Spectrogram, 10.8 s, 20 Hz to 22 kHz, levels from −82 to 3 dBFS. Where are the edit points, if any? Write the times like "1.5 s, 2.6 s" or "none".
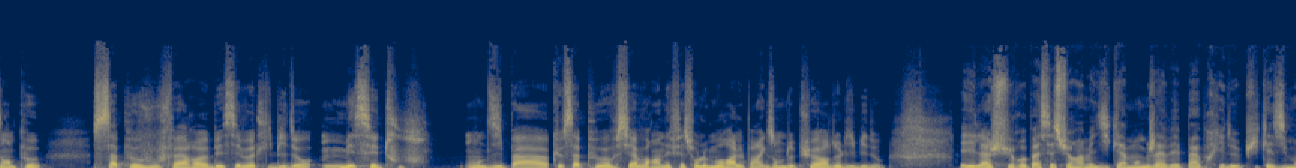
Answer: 4.6 s, 7.9 s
